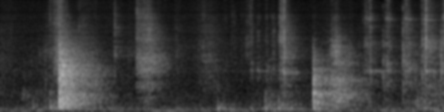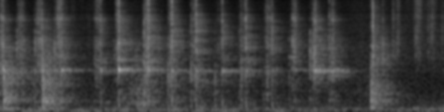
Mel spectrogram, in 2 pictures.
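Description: A hard knock about a second in, then several seconds of quick, light taps and clicks, with a few heavier knocks among them.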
